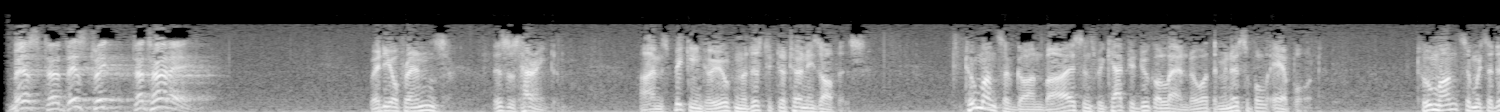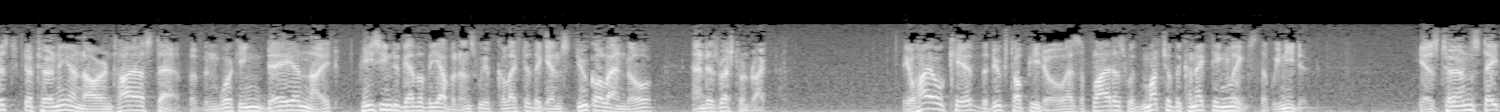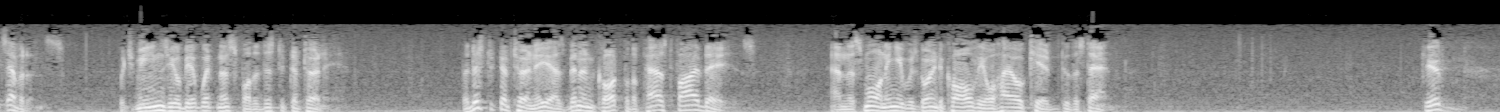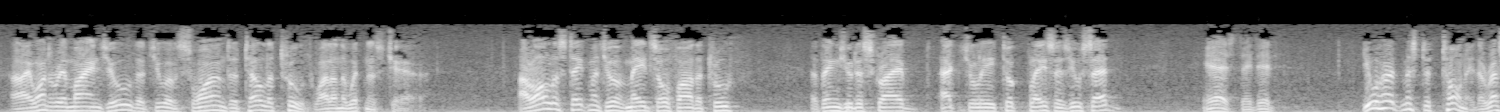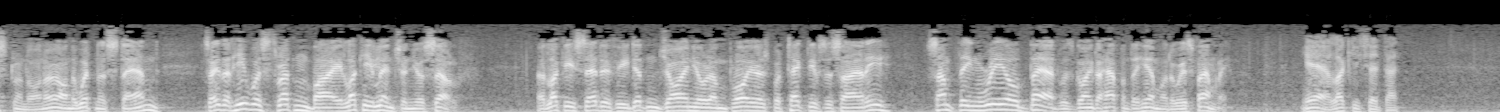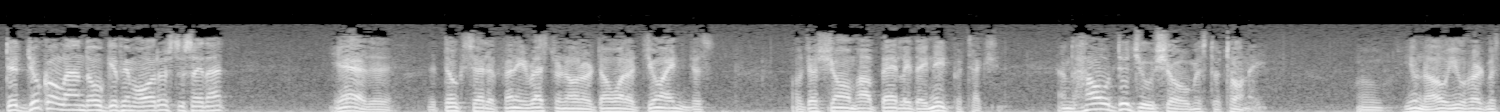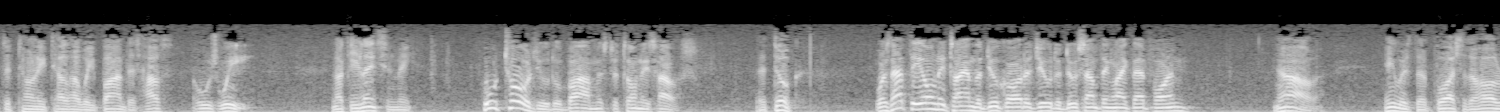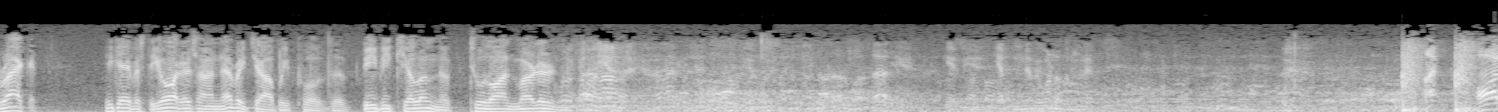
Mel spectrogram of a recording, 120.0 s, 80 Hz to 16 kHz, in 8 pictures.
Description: District Attorney is a radio crime drama, produced by Samuel Bischoff, which aired on NBC and ABC from April 3, 1939, to June 13, 1952 (and in transcribed syndication through 1953).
